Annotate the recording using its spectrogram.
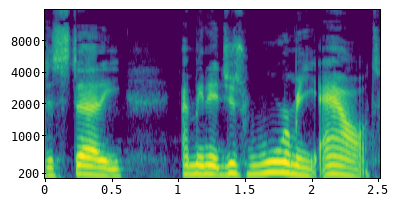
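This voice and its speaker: A woman's medium-pitched voice, a normal speaking voice, with ordinary pitch variation. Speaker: podcast host and author. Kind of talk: casual conversational podcast chat.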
